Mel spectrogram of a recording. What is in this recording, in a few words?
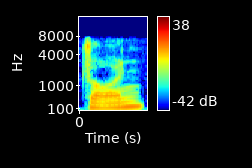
"zhon5", Taiwanese syllable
